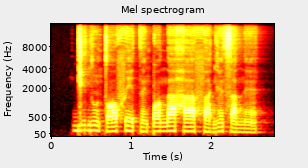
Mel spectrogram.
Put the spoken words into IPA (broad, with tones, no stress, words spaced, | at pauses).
ɡi˦dũ˦˨tɔ˨˦fe˦˨ tɛ̃˨k͡pɔ˧na˦ha˧ fa˨ɡɛ̃˧sa˨ nɛ̃˨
